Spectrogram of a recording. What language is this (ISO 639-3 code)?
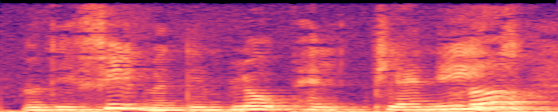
dan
